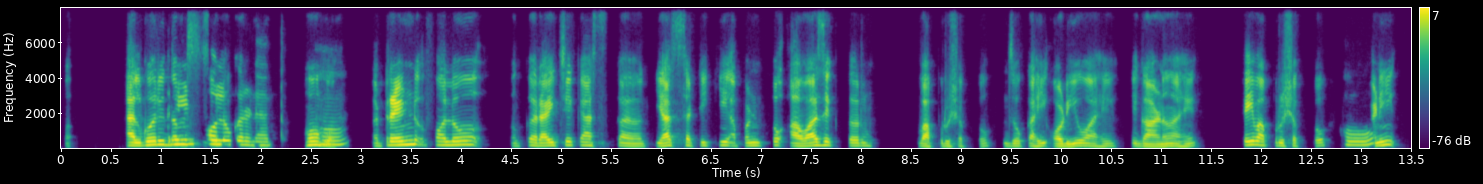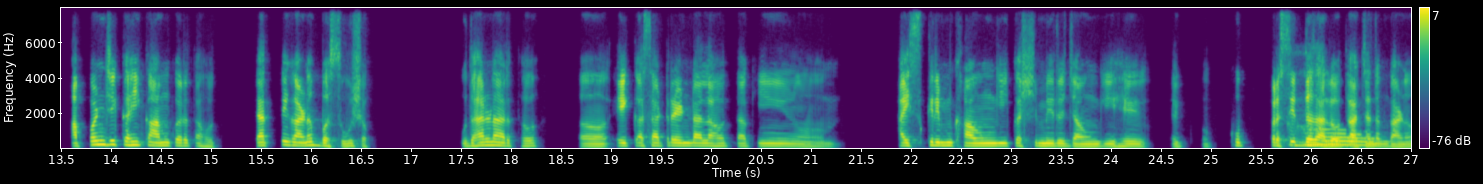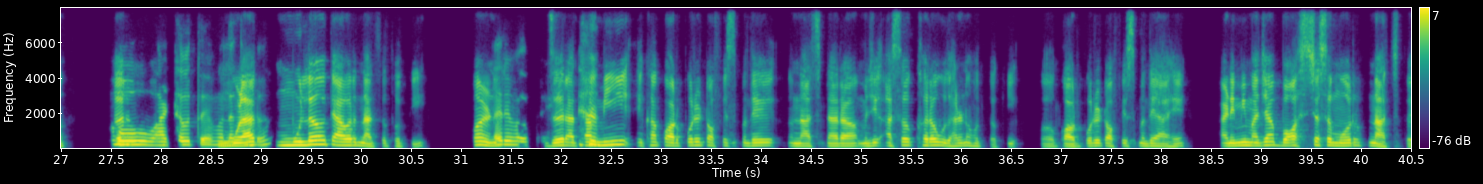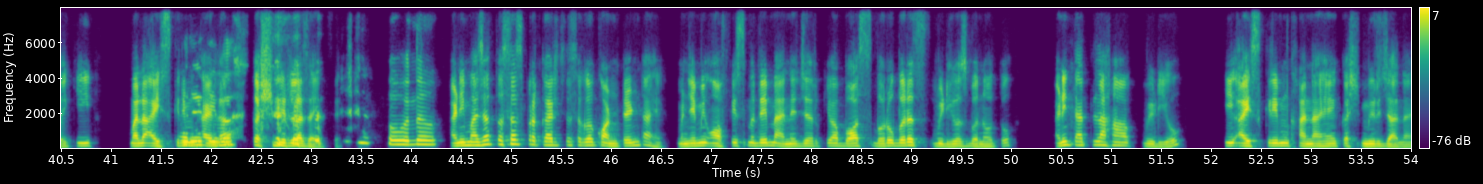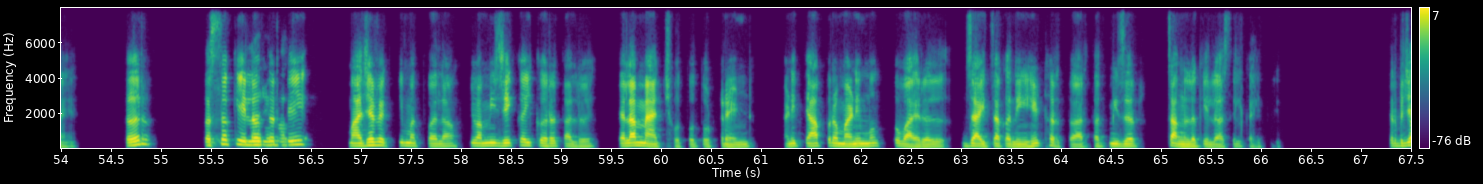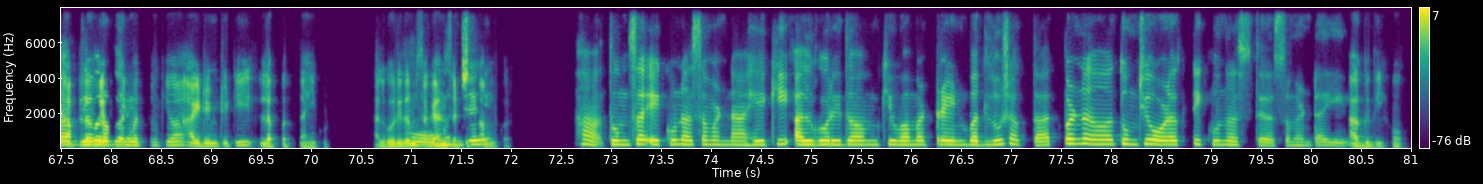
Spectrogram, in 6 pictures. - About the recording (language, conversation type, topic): Marathi, podcast, व्हायरल होण्यामागचं खरं रहस्य काय आहे?
- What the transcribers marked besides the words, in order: in English: "अल्गोरिदम्स"; other noise; in English: "कॉर्पोरेट"; chuckle; in English: "कॉर्पोरेट"; chuckle; tapping; in English: "व्हायरल"; in English: "अल्गोरिदम्स"; in English: "अल्गोरिदम"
